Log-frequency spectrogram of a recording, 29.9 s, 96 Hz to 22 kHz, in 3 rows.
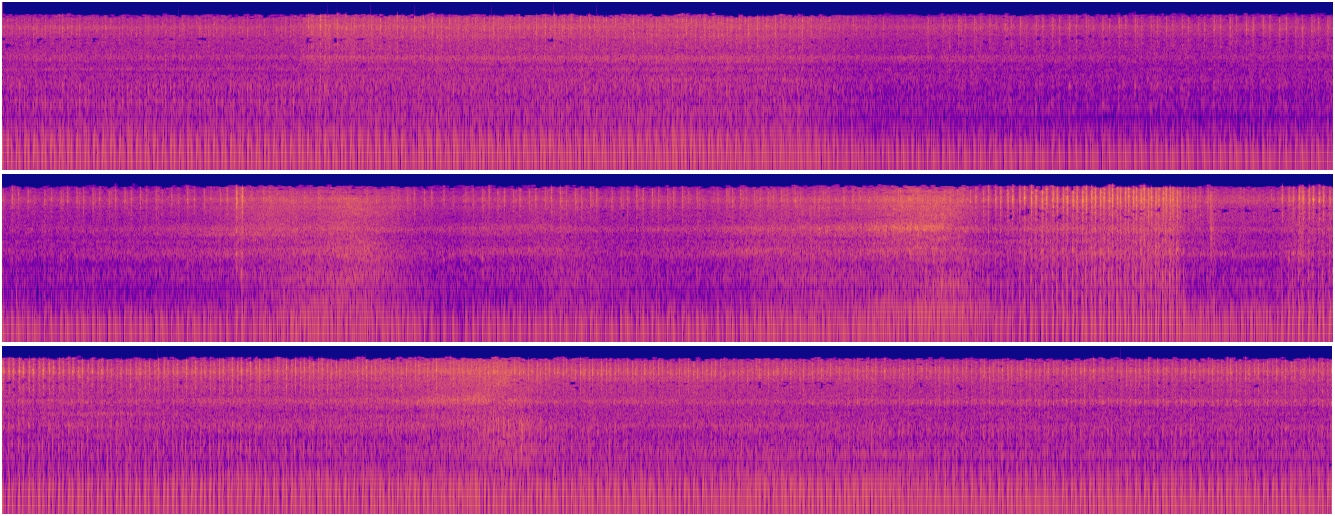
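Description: Yamaha XVS1300CU Stryker's 1304 cc V-twin engine running steadily at cruising speed. The engine note drops about six seconds in and comes back up around twenty seconds. A couple of oncoming vehicles pass partway through.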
